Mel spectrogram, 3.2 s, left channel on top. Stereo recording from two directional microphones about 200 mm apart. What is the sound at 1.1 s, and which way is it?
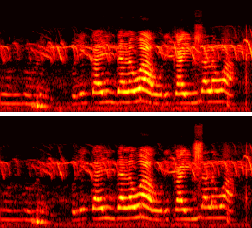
Child singing, 15° right (ahead or behind).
